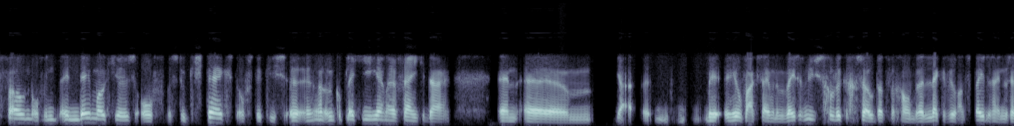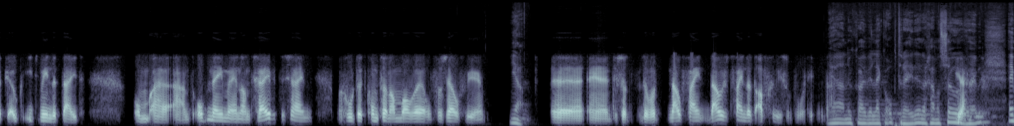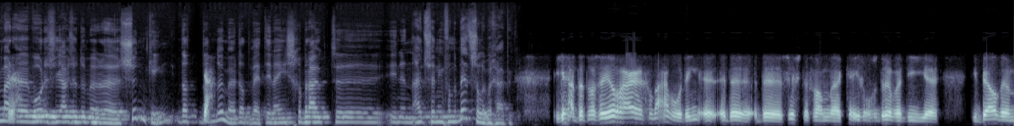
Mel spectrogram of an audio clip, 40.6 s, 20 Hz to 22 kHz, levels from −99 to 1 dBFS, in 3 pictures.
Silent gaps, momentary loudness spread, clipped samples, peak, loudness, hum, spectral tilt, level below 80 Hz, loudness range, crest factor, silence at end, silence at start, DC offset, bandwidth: none; 17 LU; under 0.1%; -6 dBFS; -27 LUFS; none; -6 dB/octave; -72 dBFS; 9 LU; 22 dB; 0 s; 0.1 s; under 0.1%; 15.5 kHz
